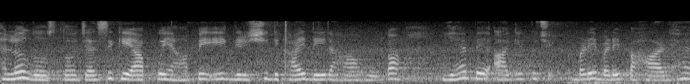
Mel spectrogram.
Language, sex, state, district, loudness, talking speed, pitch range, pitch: Hindi, female, Uttarakhand, Tehri Garhwal, -15 LUFS, 175 wpm, 215-255 Hz, 230 Hz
